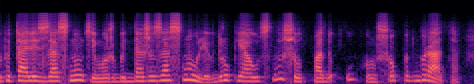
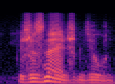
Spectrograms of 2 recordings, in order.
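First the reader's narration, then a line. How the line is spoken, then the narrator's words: Muttered. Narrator (Russian): пробормотал я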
